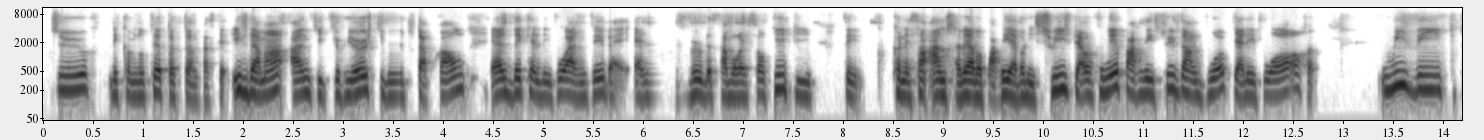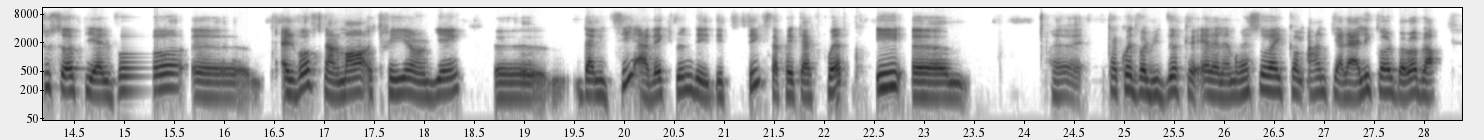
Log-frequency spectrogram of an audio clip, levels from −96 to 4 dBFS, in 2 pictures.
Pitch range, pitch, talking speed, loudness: 155-195 Hz, 170 Hz, 210 wpm, -19 LUFS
